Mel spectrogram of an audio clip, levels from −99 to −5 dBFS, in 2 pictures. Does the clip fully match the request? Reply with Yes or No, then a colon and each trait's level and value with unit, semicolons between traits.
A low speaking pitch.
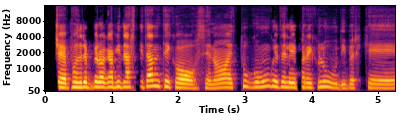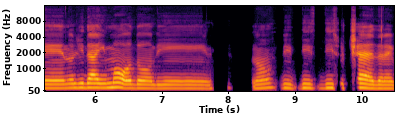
No: medium, 180 Hz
